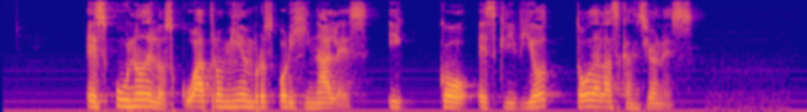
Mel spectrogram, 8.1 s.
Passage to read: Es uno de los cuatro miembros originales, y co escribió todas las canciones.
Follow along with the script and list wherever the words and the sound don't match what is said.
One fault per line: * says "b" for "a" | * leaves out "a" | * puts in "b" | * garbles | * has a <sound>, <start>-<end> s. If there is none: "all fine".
all fine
